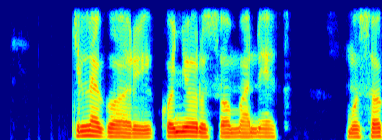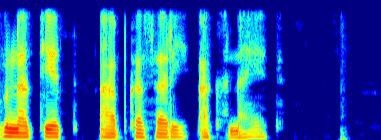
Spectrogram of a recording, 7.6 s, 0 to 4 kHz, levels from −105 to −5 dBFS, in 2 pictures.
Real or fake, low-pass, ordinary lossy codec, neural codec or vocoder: fake; 3.6 kHz; none; vocoder, 22.05 kHz, 80 mel bands, Vocos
